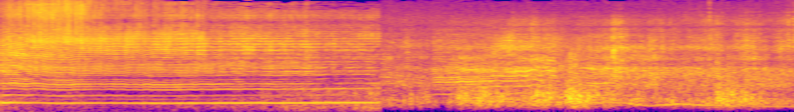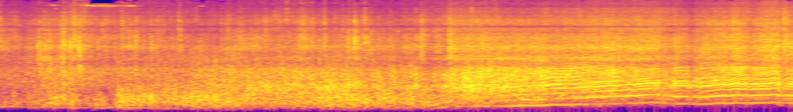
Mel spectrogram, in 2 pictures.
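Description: Tyres skid and spray gravel on a dirt track.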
